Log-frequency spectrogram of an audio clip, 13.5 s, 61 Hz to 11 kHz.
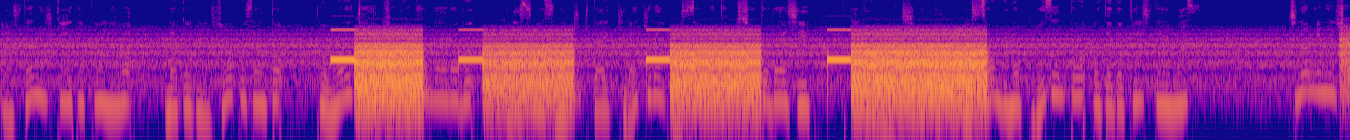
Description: POCSAG pager data (2400 baud), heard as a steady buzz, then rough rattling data, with a squelch burst at the end and speech in Japanese.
